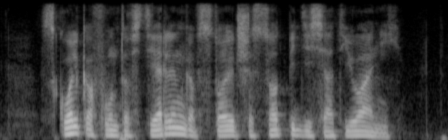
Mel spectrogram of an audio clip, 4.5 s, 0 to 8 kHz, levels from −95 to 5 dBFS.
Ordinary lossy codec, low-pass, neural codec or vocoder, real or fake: AAC, 48 kbps; 7.2 kHz; none; real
